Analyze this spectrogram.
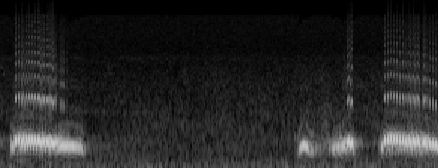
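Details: Spotted dove cooing: the loud long ending of one phrase, a quiet gap, then a complete phrase of a low rising note, a brief high note and a drawn-out full coo.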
